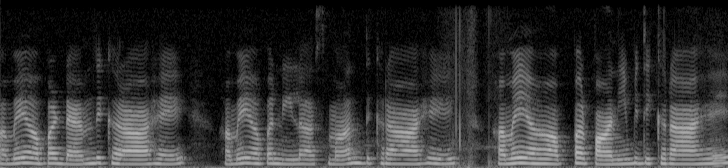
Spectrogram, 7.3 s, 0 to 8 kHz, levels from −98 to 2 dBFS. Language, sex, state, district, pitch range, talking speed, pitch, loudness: Hindi, female, Chhattisgarh, Bastar, 210-240 Hz, 190 wpm, 225 Hz, -31 LUFS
